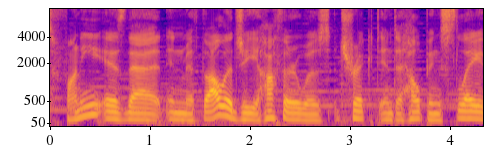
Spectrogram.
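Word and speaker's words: Höðr: Properly written, it's like this, again with the letter F and the short tapped R at the end, and when written in Japanese, it's Hezu. This is the name that looks most unlike how it is spelled out in English, like you wouldn't be able to assume this is the pronunciation just off rip.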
